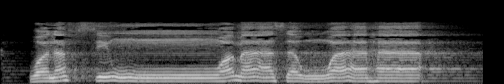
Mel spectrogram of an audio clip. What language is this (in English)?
Arabic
